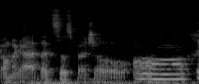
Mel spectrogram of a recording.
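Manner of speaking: soft, hushed mock tears; touched, teary. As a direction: melt with emotion. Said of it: "they're like".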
